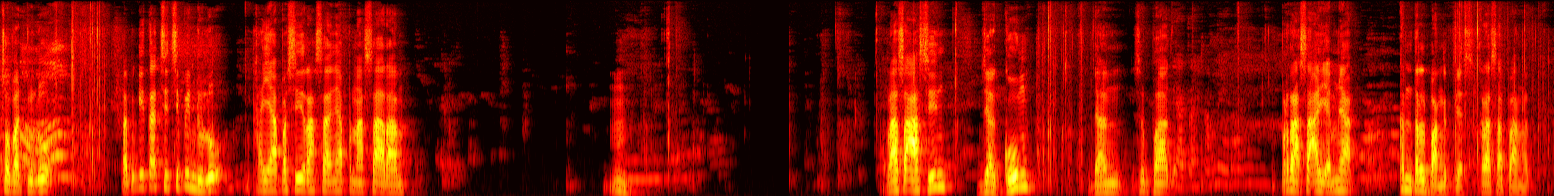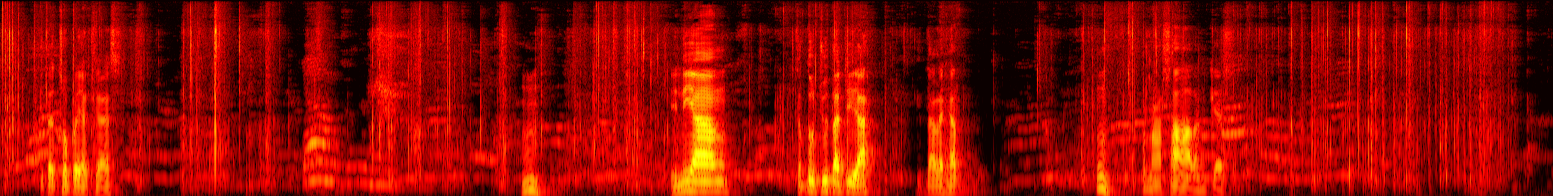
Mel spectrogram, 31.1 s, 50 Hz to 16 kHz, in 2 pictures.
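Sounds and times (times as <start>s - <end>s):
plastic snack packet crinkling: 0.0s - 2.1s, 6.4s - 7.0s, 8.2s - 13.4s, 14.1s - 25.2s, 25.8s - 31.0s.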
